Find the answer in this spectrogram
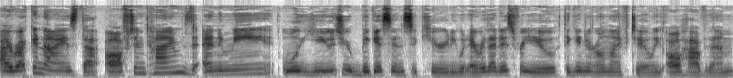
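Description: This woman talks at a fairly quick pace with a medium pitch and ordinary pitch variation. The recording is very clean, with a silent background. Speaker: ministry leader and podcast host. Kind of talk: solo reflective talk. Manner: fast.

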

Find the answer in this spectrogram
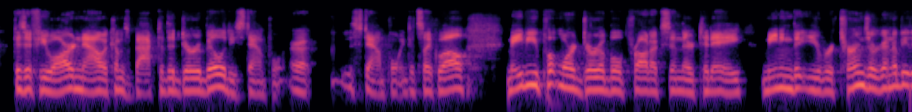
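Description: In a Canadian accent, a normal speaking voice talks with fairly even intonation against a quiet background. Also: man. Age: 30s. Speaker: home builder. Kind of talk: casual interview.

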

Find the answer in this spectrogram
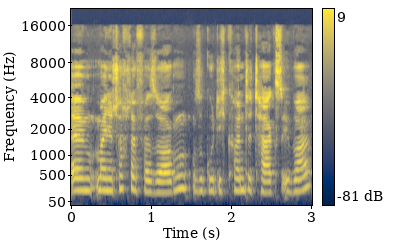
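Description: This is a woman with an ordinary speaking voice, pitched fairly high. She keeps a moderate pace and fairly even intonation. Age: 30s. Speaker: mother sharing postpartum depression experience. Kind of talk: interview testimony.

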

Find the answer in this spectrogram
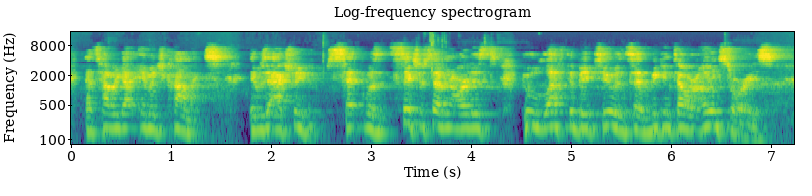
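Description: A man speaks with fairly even intonation. Audible room echo and noticeable background noise surround him. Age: 20s. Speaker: podcast co-host. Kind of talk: casual chat.

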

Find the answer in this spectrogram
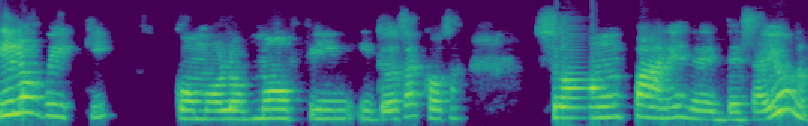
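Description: At a fairly slow pace, a woman talks in a high pitch with ordinary pitch variation. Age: 20s. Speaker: online show co-host. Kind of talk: casual chat.

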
